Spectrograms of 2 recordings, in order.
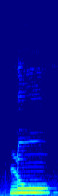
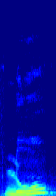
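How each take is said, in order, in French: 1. Le ton reste haut et plat. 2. Le ton monte du milieu vers le haut.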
